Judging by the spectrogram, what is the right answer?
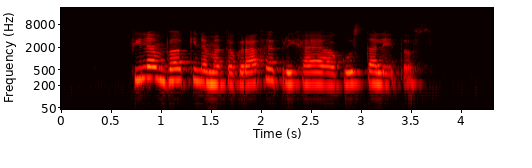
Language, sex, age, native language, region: Slovenian, female, 18-29, Slovenian, Central Slovenia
